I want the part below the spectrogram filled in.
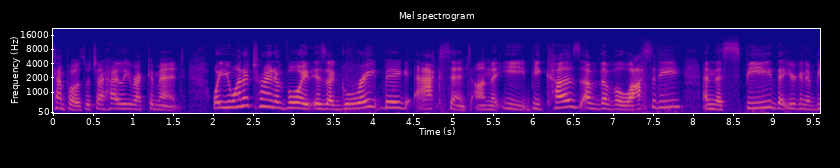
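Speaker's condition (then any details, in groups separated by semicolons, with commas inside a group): No condition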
